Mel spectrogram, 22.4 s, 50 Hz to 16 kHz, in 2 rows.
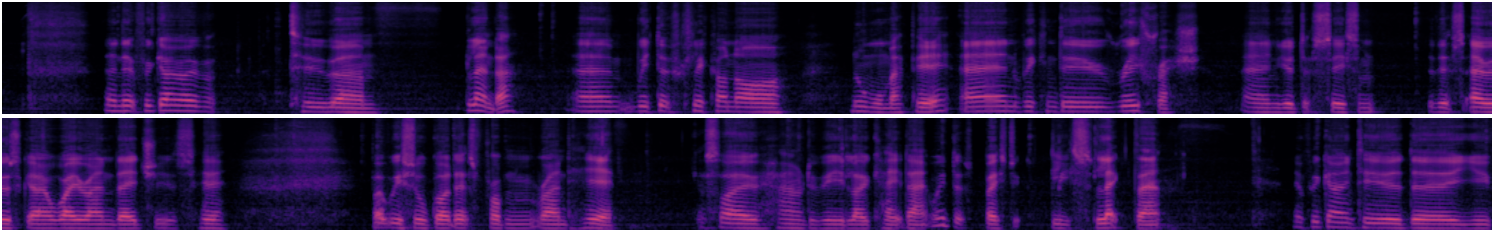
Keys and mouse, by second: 0.9-14.0 drag, 15.1 Tab, 15.6-17.0 drag, 22.1-22.3 drag.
